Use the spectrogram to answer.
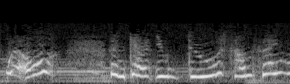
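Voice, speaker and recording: An actress playing a distraught young newlywed wife in a 1970s radio drama, stammering and defensive. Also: female voice, extremely high pitch, slow pace. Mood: eager. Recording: tinny old radio broadcast with music.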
